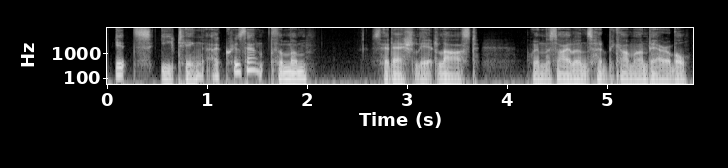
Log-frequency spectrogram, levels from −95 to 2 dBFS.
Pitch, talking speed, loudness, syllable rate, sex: 85 Hz, 145 wpm, -19 LUFS, 5.8 syllables/s, male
